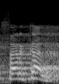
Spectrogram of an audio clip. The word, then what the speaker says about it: circle: सी क्या देखिए आए सर्कल, क्या पढ़ेंगे इसको? सर्कल, करकल नहीं, सर्कल।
